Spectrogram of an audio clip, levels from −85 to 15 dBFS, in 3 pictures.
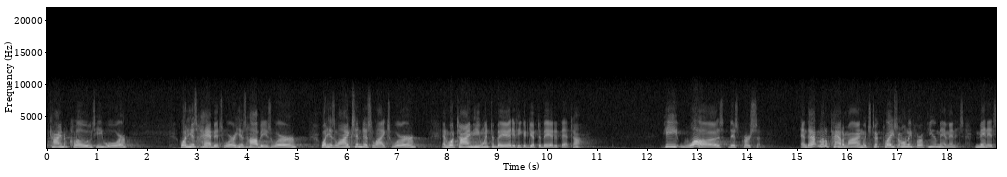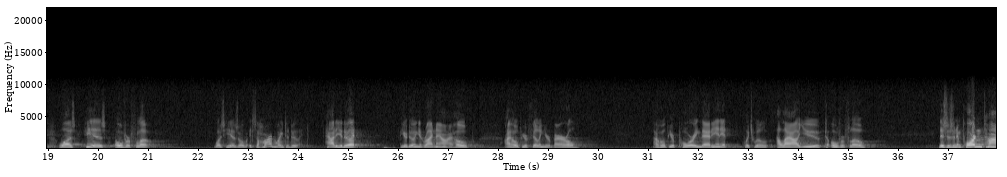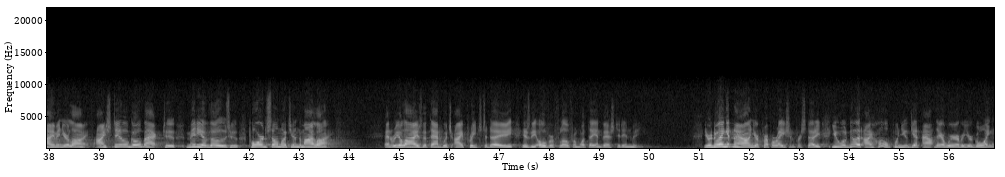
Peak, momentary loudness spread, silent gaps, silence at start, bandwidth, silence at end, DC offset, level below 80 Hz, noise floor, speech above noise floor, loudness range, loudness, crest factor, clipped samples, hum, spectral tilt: -2 dBFS; 13 LU; none; 0 s; 10.5 kHz; 0 s; under 0.1%; -66 dBFS; -60 dBFS; 38 dB; 8 LU; -22 LUFS; 20 dB; under 0.1%; none; -6 dB/octave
